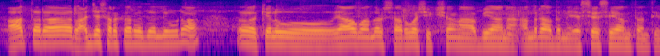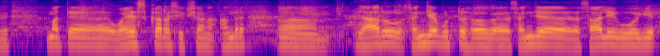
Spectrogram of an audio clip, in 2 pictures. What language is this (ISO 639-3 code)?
kan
